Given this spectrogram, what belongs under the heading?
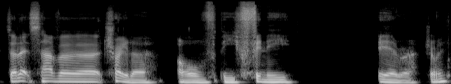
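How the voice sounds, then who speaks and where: A man's voice: on the low side, a little slow, darkish tone, no room sound, studio quality. A young man co-hosting a podcast, chatting and reading out film facts and quotes, laughing often. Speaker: podcast co-host. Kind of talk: casual chat, reading film history.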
